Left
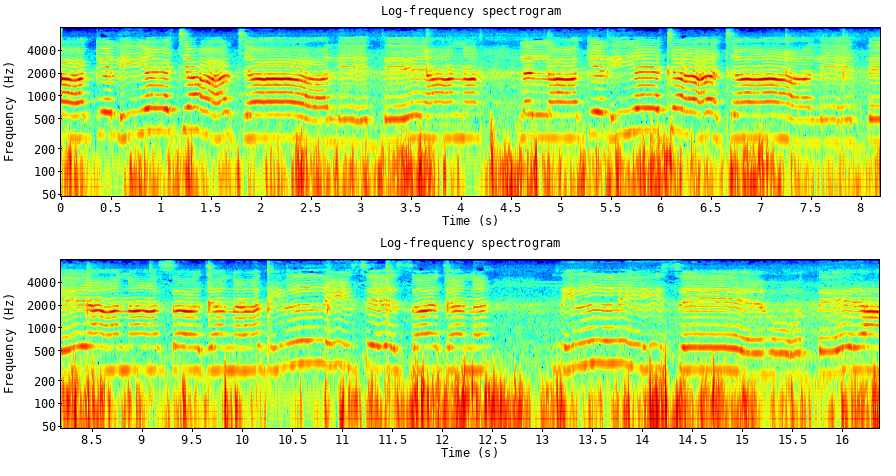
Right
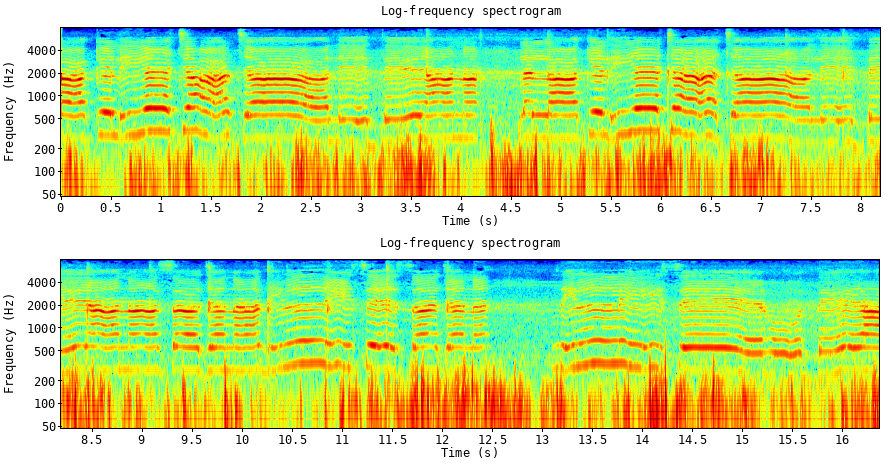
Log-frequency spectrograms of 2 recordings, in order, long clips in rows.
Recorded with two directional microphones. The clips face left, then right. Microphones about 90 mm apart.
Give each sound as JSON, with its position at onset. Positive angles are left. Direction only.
{"t": 0.0, "sound": "child singing", "side_deg": -30}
